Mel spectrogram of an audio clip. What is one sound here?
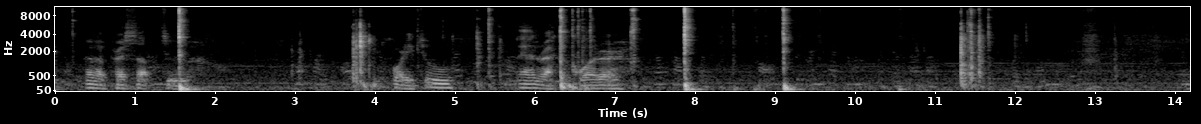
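Casino chips clack together as they are stacked and moved.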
